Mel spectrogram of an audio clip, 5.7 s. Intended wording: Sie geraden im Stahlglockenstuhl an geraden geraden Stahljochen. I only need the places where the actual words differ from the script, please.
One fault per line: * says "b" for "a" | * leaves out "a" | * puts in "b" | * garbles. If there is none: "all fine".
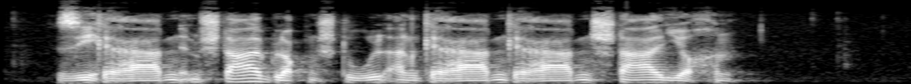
all fine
